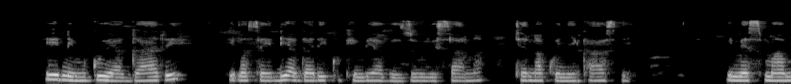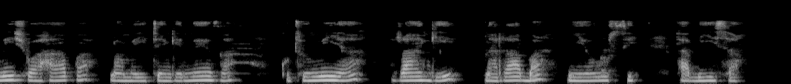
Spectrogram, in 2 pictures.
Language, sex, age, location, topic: Swahili, female, 36-49, Kisumu, finance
